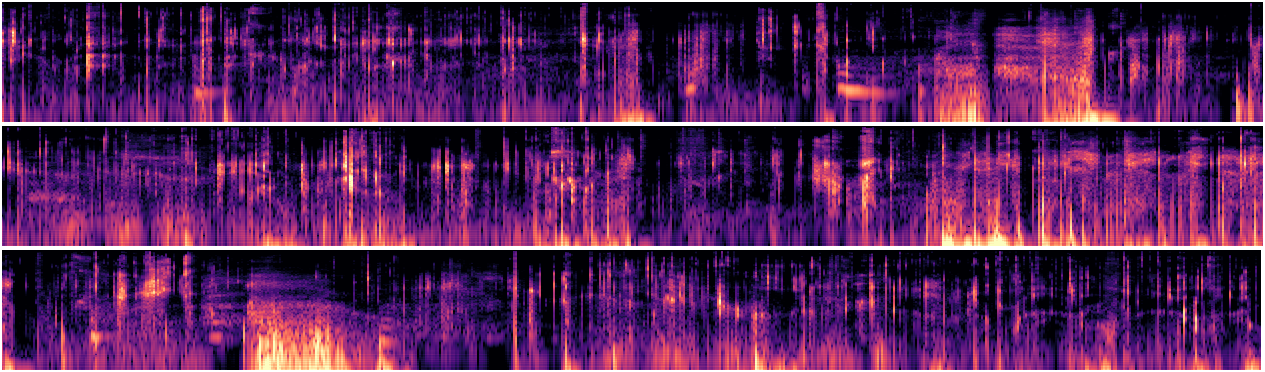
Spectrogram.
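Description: Crunchy food being chewed, many quick, crisp crunches in an uneven, continuous rhythm at moderate loudness, with soft wet squishes between bites.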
